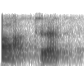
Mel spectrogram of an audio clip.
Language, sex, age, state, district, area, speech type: Tamil, male, 60+, Tamil Nadu, Madurai, rural, conversation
